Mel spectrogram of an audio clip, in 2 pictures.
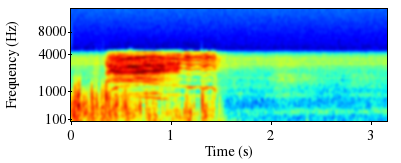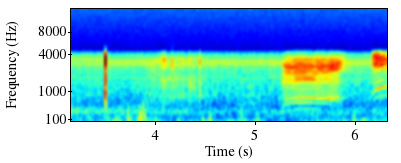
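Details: Sheep bleating: a loud, quavering, harmonic bleat lasting about a second at the start, a sharp click after a pause, then a second shorter wavering bleat near the end over a low steady hum.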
